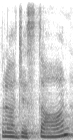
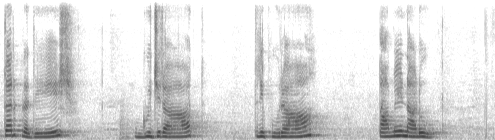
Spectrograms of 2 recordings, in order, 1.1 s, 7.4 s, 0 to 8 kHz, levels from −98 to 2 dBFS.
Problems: none marked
